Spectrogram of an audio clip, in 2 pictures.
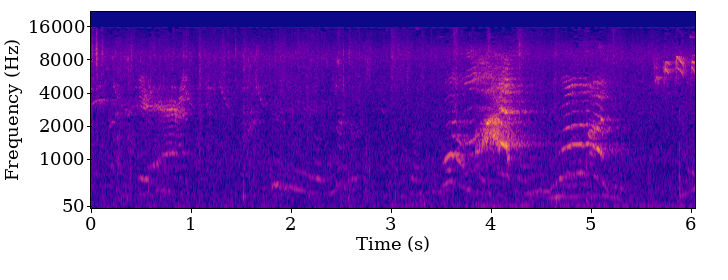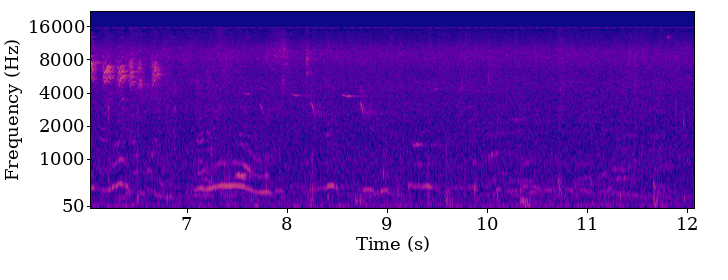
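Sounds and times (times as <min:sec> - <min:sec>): background voices outdoors: 0:00.0 - 0:12.0.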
